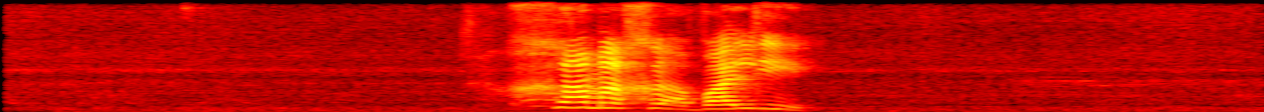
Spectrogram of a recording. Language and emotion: Russian, angry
